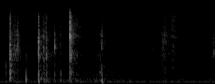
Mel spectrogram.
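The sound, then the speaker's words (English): A thick tarot card is drawn from the deck, giving a few quick papery snaps and soft rustles early on, then near-silence. Faint and brief, with no talk. “I just want one card. I'm not taking a ton. Just one card to finish up. I know these are thick cards.”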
